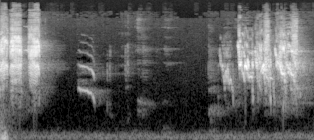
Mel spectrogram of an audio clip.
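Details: Budgerigar, said to be happy, opening with two quick bright chirps, then a soft whistled rising note and a pause, before a burst of fast, scratchy chattering.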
